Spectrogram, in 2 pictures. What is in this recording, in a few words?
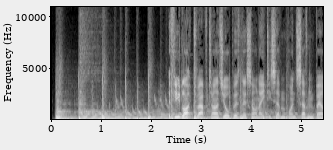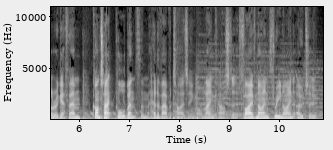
male; bfm jingles ads RSL 1995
